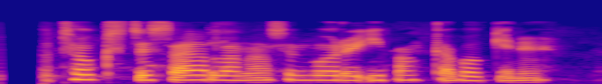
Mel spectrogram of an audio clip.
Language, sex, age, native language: Icelandic, female, 14, Icelandic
